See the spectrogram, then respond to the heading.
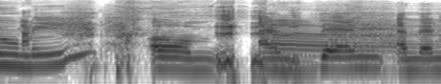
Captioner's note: all laugh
